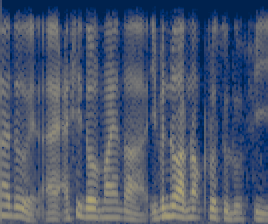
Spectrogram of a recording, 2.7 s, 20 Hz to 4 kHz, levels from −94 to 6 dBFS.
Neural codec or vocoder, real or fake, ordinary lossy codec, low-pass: none; real; Opus, 32 kbps; 3.6 kHz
